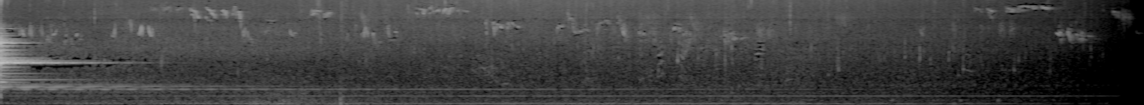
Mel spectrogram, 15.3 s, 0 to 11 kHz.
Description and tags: Aluminium Pole 2
A recording I made hitting a large metal pole I found in Kielder Forest, Northumberland UK.
Recorded on a Zoom H2N, normalised to -6dBFS with a fade out.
